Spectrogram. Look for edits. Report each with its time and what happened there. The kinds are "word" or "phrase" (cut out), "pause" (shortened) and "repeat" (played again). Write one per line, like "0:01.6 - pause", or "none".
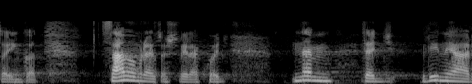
0:01.6 - phrase
0:03.6 - word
